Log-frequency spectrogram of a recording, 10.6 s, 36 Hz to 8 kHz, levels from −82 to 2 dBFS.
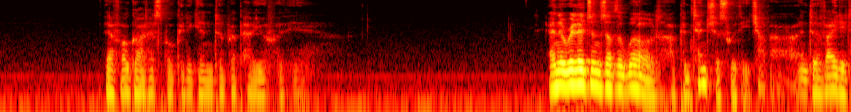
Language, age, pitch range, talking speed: English, 60-79, 85-100 Hz, 130 wpm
